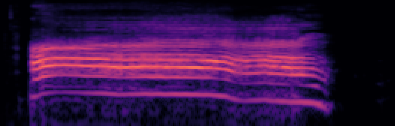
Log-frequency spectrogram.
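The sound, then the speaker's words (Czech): A man lets out a single loud, sustained scream of agony lasting about two seconds, strained and harsh, as a scalpel is driven into his right eye, then cuts off into silence. “Řval jsem. Bolelo to strašně.”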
